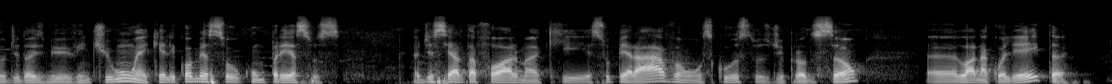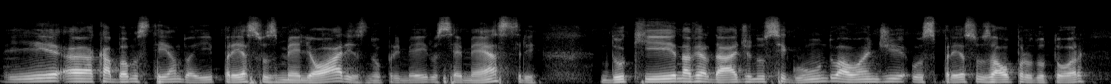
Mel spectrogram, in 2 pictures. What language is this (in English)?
Portuguese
